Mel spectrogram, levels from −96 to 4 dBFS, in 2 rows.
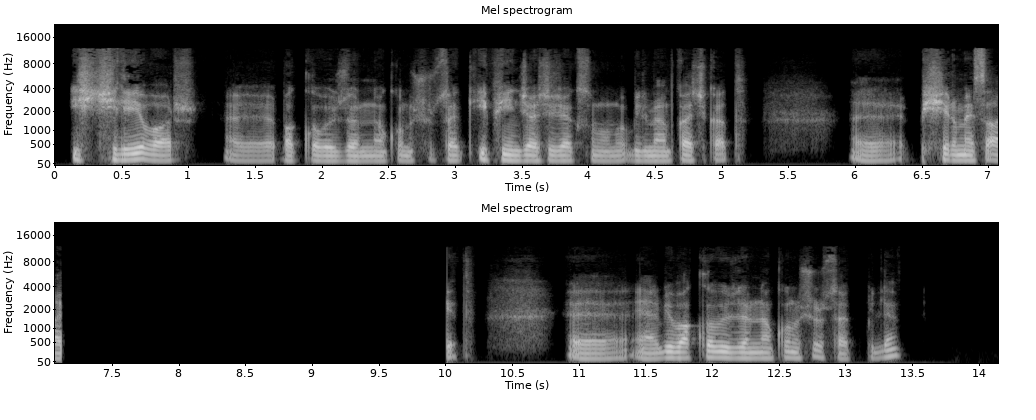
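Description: A speech clip with an audio dropout to silence. At 7.11 s the sound cuts off mid-flow and returns at 10.01 s. The gap is silent, with no room tone. Nearly 2.9 s of speech is lost. The input likely disconnected or muted while recording continued.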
